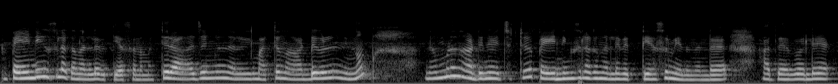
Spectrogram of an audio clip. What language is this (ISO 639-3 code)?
mal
